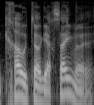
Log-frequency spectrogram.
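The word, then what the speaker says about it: Krautergersheim: C'est Krauter-Gersheim, et donc c'est un village bien réel qui est mon village d'origine en Alsace.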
